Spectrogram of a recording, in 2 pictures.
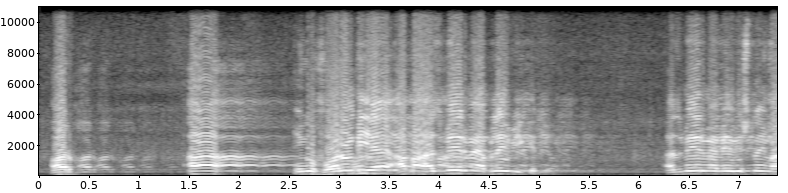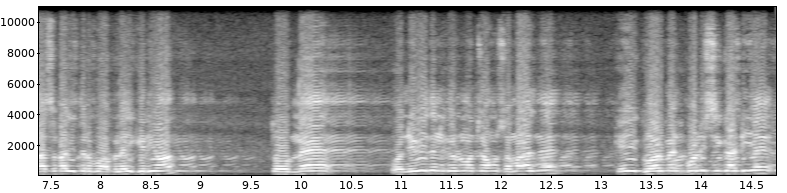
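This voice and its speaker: A man with a Rajasthani accent speaks in a high voice to a community gathering. He makes emphatic, repeated appeals as a leader. The microphone sits far from him, with a clear crowd sound around. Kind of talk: public speech to a community gathering. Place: large fair gathering. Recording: distant microphone amid an open crowd.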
